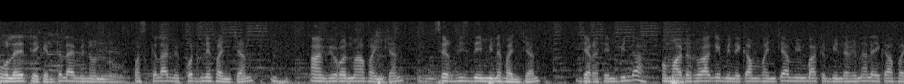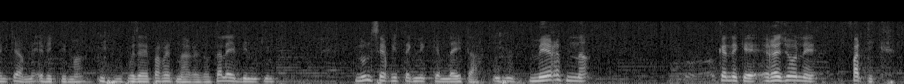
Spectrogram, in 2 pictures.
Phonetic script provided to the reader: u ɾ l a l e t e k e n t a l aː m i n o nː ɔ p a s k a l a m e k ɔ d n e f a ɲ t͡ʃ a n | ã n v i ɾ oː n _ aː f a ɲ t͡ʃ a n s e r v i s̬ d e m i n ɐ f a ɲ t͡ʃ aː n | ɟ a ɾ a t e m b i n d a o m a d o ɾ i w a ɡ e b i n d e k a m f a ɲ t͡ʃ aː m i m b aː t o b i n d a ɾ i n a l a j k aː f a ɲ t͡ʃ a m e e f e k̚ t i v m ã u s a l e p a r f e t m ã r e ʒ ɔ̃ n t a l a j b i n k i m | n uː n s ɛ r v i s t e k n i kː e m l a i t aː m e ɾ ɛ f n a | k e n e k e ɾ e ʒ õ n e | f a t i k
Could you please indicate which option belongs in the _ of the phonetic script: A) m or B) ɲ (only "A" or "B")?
A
